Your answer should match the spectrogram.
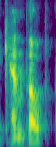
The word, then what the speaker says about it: Kenpo: pronunciation is actually Kenpo.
